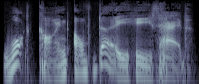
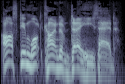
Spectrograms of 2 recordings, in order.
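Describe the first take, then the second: First: Extremely slow, word-by-word threat; drawn-out, hissed insistence; menacing hiss. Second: Higher, impatient soldier's command; brisk, irritated demand; snapped order. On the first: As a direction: spell it out slowly through menace. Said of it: "he hissed". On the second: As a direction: snap out the instruction. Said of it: "snapped the soldier". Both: A narrator's reading.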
